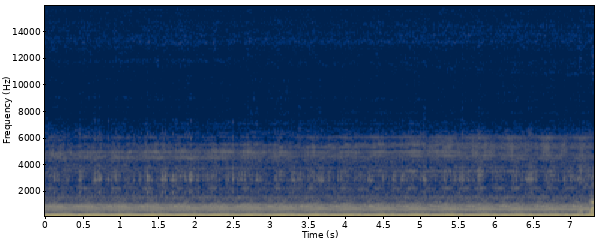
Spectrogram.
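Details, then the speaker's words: Steady low motor hum with rapid pulsing about 136 a minute from an Oxymed portable suction machine at full suction, gauge reaching −600, gripping the demonstrator's finger. "Minus 600 तक gauge जा रहा है इसका full करने प full section करने प देखिए इतना पावरफुल है य इसने पकड़ लिया है मेरी फिंगर को छोड़ नहीं रहा है"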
